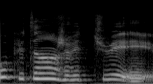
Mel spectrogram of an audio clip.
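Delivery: light, friendly, good-natured tone, a touch high. Demonstrating a conversational tactic, said in a light, friendly tone. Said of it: "mais en disant ça de manière un peu sympathique".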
